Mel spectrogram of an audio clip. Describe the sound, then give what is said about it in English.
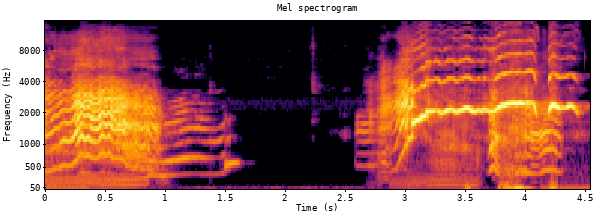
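Coyote vocalizations from a BFA predator call file (CSD call, shoot, drag series), meant to draw a territorial response: a loud, quavering high-pitched howl lasting about a second, a pause, then a rising, wavering howl broken by sharp yips. No one speaks. “CSD files are designed to introduce trespassing coyotes on turf they do not belong on.”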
